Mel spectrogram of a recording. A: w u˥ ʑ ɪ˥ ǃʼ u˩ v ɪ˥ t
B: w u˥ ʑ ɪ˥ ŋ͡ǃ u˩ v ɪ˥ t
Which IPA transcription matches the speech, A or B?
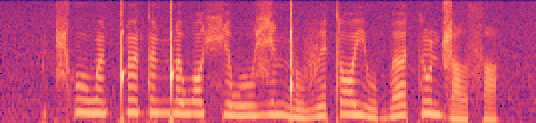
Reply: B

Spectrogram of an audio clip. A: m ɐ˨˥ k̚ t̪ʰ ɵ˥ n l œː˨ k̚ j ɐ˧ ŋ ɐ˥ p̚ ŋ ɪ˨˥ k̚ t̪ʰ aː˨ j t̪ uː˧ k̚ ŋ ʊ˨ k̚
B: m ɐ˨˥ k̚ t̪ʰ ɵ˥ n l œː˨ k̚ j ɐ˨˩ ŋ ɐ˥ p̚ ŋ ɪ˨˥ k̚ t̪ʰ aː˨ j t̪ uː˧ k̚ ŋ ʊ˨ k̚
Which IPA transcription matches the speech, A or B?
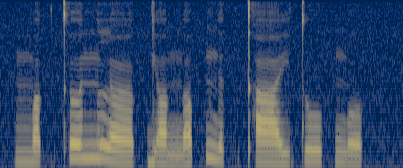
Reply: B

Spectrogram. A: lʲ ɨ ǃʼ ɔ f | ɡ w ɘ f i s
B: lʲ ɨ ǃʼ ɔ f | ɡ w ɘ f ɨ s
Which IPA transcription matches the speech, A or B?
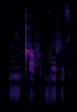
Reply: A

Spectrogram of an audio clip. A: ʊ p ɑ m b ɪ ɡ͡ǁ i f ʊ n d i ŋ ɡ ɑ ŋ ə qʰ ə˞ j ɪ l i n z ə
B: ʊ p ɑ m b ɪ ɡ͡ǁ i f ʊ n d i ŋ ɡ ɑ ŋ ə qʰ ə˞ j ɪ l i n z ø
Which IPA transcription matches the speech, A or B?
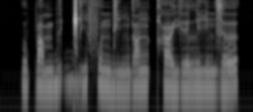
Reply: A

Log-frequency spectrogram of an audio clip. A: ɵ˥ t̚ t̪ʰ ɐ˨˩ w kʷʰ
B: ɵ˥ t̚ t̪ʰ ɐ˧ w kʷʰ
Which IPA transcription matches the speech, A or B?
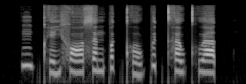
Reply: B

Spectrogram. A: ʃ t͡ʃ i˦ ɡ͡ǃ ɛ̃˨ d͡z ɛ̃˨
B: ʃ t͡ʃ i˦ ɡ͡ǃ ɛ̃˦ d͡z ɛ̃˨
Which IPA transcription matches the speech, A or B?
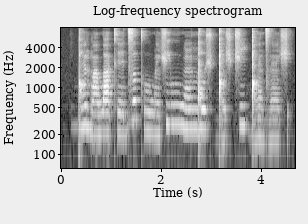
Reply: A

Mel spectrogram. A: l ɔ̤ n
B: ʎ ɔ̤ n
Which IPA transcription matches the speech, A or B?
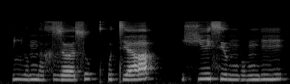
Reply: B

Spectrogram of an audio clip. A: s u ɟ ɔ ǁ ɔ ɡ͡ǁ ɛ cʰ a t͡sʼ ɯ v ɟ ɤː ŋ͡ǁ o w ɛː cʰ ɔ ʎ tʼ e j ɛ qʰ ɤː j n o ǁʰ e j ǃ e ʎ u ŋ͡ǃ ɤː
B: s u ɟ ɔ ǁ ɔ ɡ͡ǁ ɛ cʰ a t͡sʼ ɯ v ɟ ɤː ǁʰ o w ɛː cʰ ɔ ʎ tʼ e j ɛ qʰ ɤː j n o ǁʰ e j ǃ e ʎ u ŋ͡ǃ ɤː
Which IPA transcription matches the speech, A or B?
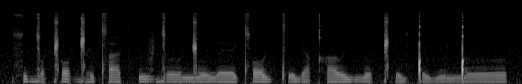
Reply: A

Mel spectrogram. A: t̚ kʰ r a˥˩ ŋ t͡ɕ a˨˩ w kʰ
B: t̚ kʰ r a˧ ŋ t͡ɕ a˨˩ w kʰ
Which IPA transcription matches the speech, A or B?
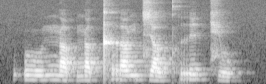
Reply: B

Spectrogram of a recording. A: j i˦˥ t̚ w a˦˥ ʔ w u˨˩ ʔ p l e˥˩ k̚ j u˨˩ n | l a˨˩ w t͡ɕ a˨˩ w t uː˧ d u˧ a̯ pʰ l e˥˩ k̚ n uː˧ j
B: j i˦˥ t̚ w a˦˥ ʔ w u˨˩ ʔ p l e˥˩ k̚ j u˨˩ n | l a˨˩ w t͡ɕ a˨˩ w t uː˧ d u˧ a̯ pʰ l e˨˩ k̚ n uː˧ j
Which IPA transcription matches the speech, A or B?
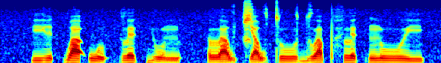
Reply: A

